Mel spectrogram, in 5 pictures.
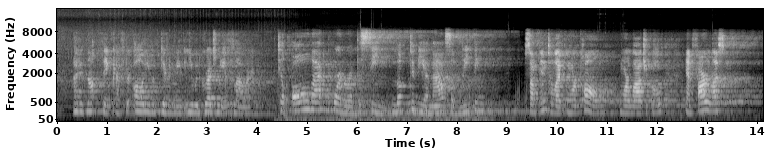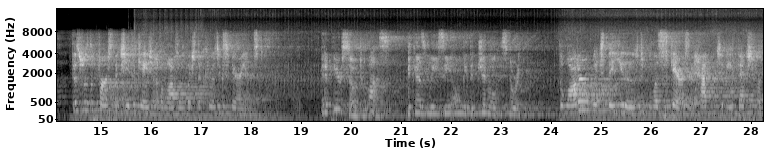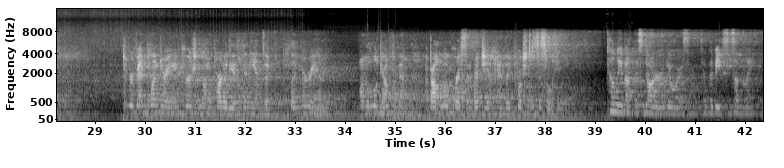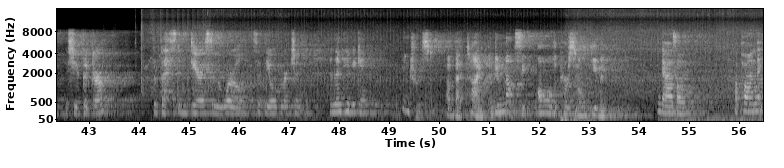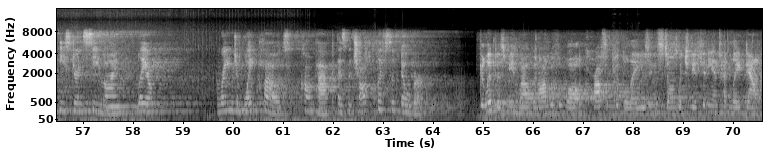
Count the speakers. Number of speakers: five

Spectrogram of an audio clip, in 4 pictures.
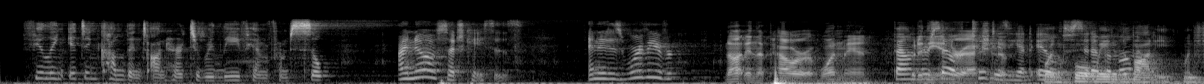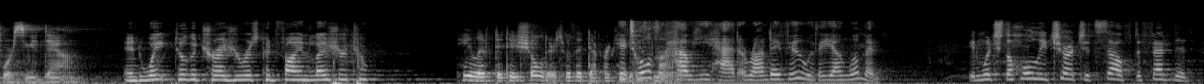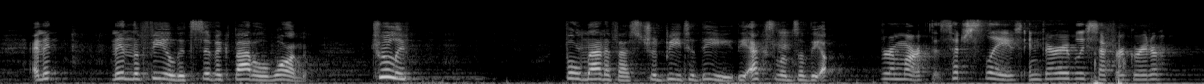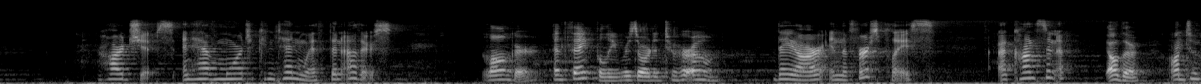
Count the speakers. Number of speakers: nine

